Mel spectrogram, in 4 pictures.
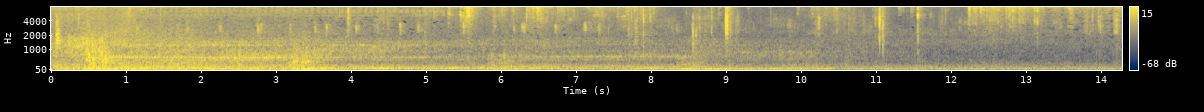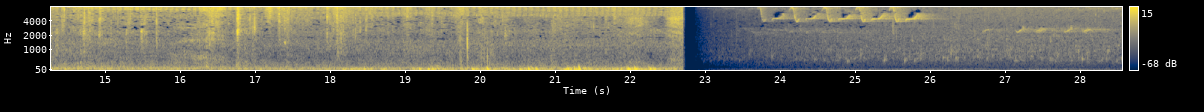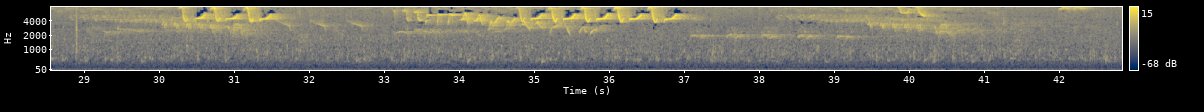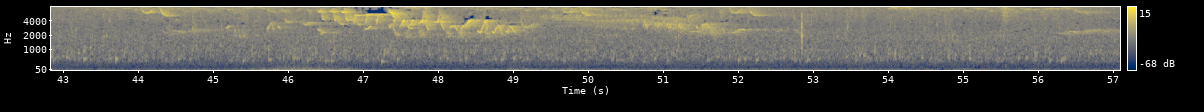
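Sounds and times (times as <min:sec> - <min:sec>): birds chirping: 0:00.0 - 0:22.7
faint outdoor background: 0:00.0 - 0:57.0.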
